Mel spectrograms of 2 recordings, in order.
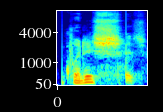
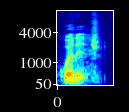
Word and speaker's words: Quidditch: world spots of, I don't know how to pronounce that, Quidditch? Hold on. Quidditch? Yeah, Quidditch.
